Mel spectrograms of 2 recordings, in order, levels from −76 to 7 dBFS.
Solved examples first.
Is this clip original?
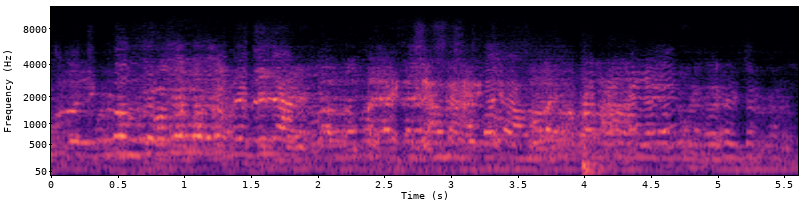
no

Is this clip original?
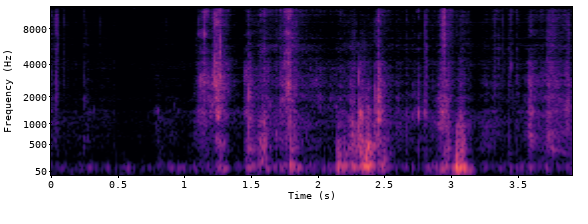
no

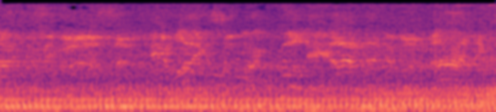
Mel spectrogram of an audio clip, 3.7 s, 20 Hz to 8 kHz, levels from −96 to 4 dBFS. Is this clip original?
yes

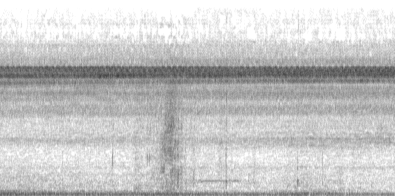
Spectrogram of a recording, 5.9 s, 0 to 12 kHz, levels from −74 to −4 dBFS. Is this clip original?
no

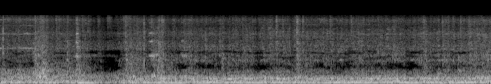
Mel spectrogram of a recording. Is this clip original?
no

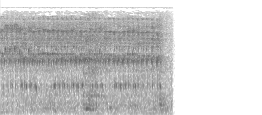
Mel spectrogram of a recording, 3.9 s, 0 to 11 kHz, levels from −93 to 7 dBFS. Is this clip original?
yes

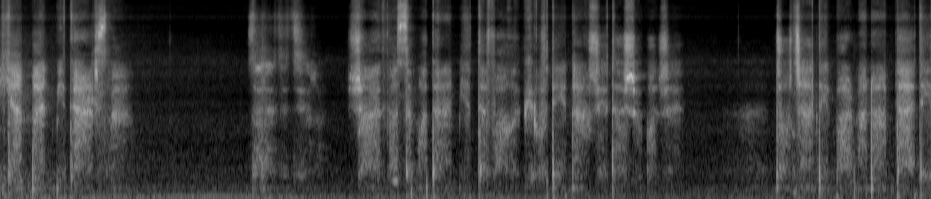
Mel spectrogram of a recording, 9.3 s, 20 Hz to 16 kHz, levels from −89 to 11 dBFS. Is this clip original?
no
